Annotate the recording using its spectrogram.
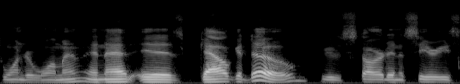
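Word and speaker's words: Gadot: Woman and that is Galado who starred in a series of movies recently. I think she pronounces it Gdat. Does she really? Yeah. She's not French.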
